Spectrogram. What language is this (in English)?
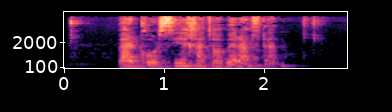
Persian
